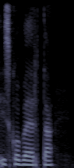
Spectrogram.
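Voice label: "iscoberta", Sardinian, female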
